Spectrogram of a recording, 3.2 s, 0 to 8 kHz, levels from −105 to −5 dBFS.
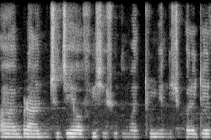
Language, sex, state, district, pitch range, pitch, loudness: Bengali, female, West Bengal, Kolkata, 190-195 Hz, 190 Hz, -23 LUFS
